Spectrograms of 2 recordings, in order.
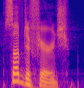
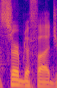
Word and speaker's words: subterfuge: Subterfuge. That's how you say it. – Okay. – Subterfuge. – So yeah, it's not Serbdefudge or whatever I said before.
